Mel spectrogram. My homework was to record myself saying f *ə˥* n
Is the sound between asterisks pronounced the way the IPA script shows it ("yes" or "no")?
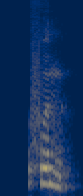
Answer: no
